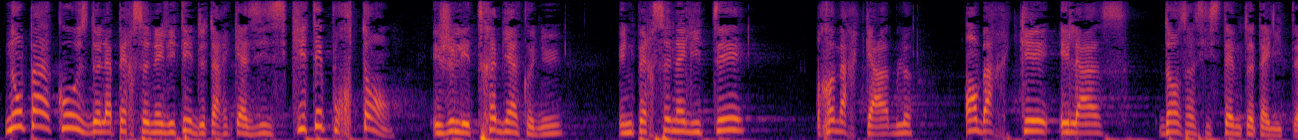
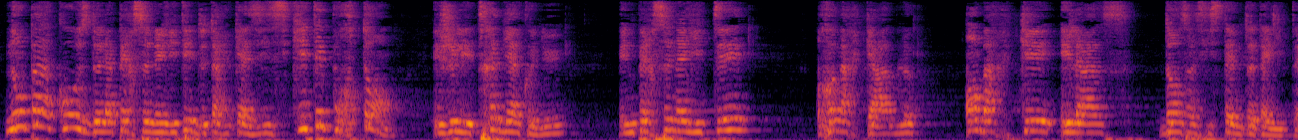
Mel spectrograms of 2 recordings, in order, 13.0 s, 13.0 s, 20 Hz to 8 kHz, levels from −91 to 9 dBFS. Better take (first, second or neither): first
